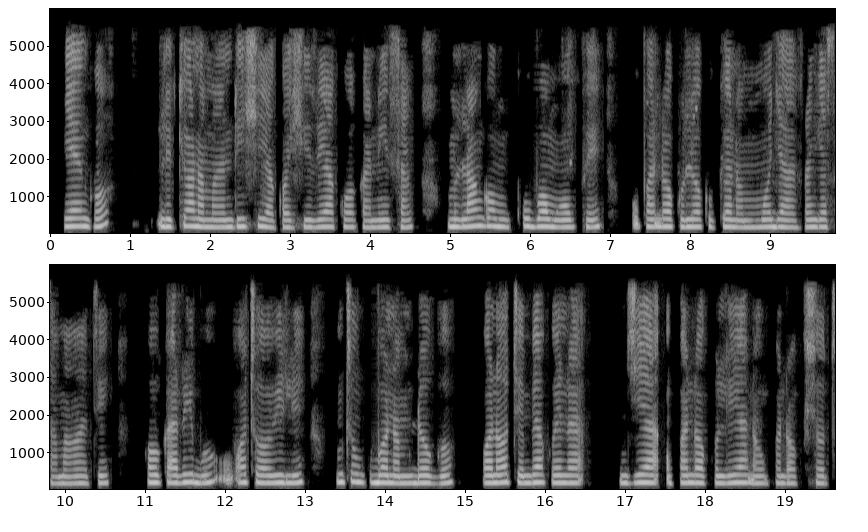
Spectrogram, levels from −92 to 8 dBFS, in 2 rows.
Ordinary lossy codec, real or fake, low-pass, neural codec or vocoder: AAC, 32 kbps; real; 5.4 kHz; none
